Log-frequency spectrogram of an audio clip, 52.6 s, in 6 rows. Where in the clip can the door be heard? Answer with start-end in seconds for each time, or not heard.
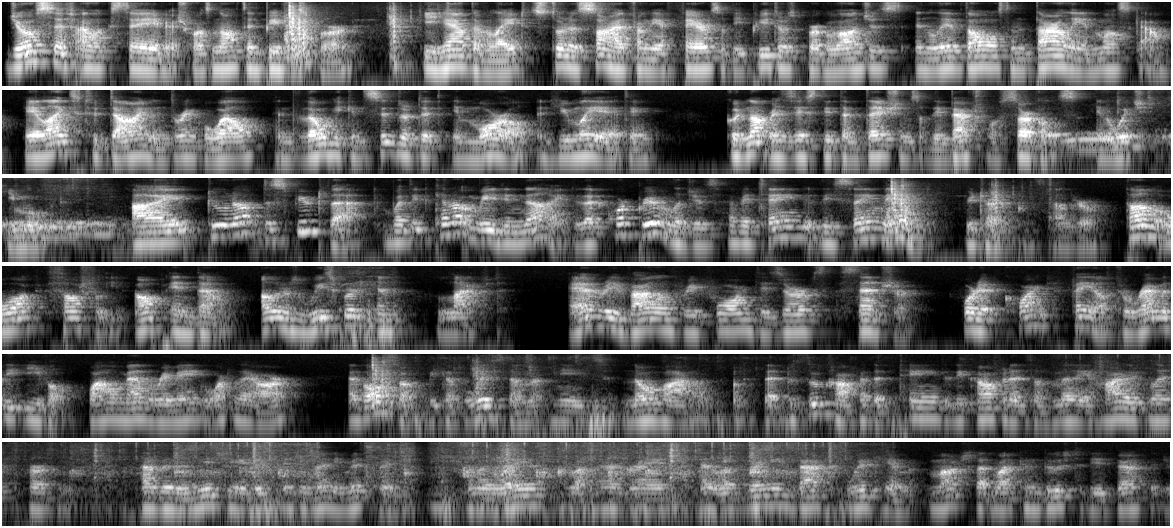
2.1-3.4, 24.1-25.4, 37.8-38.8.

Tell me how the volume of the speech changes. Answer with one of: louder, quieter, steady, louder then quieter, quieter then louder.
quieter.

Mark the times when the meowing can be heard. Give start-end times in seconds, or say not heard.
not heard.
